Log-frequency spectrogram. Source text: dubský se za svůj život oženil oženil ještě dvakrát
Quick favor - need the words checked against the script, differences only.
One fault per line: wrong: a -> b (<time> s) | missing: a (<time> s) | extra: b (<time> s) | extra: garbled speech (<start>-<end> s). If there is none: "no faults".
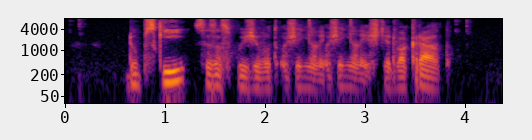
no faults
